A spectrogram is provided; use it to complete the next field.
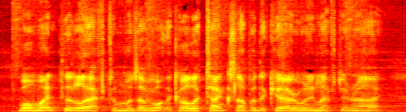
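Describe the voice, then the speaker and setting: Music plays in the background as a man talks at a very fast pace. He has a Lancashire accent and a medium pitch. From northern England, Lancashire. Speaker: rallycross driver. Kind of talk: interview answers. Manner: casual, with fillers and false starts.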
